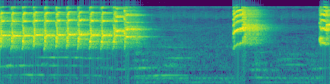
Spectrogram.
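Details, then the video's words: Lovebird with an unusual voice: a burst of rapid, harsh pulsed chatter for over a second, then two short sharp squawks after a pause. Soft lower sliding tones sit in the background indoors. "Lovebird dengan suara aneh"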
